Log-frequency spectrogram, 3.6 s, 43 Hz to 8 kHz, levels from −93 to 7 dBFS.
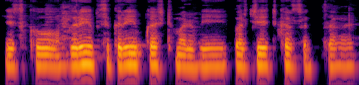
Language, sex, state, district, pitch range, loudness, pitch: Hindi, male, Uttar Pradesh, Hamirpur, 135-145 Hz, -18 LUFS, 140 Hz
